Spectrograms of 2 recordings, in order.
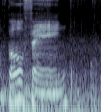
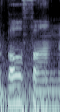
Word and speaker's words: Baofeng: handheld there's a brain called Baofeng or both Fung or Bao phone or I've heard pronounced multiple ways the model is a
